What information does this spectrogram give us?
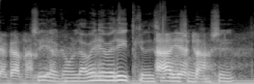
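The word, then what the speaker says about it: B'nai B'rith: Sí, con la Beneberit que decimos. ¿Cómo se pronuncia? Benebit. Acá, acá le decimos Beneberit. Sí. Ah, bueno. Beneverit. Ahí está.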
